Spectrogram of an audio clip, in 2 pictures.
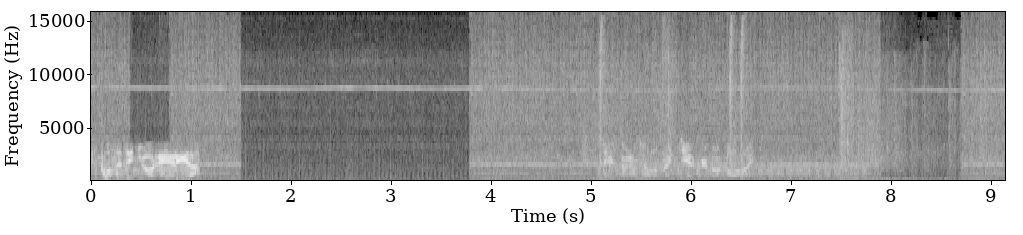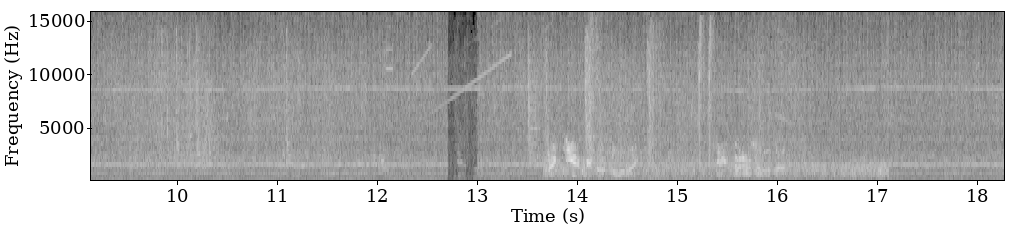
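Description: A helicopter's rotor drones and thumps steadily.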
